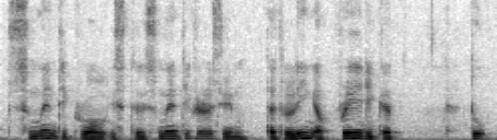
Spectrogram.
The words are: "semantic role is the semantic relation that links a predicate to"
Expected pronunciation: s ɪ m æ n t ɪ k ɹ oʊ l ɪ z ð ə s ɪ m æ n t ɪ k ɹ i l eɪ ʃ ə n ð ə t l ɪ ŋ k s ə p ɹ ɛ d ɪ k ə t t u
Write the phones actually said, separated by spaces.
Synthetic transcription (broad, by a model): s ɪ m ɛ n t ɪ k ɹ oʊ l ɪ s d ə s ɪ m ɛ n t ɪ k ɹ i eɪ s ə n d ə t l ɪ ŋ ə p ɹ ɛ d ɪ k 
